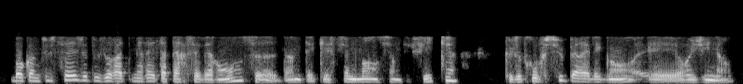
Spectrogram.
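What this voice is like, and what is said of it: Speaks with a noticeable accent. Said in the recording (French): “Avec mon accent, ce n'est pas trop difficile.”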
